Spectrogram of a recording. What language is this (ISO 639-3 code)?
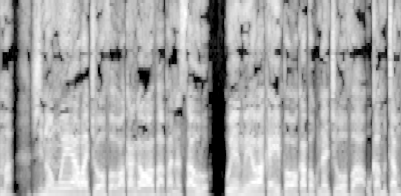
sna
